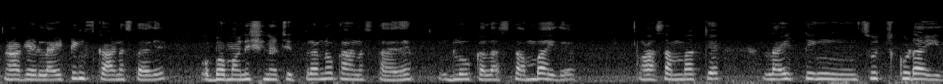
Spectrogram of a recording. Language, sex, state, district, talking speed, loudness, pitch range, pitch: Kannada, female, Karnataka, Shimoga, 135 wpm, -23 LUFS, 225-255 Hz, 235 Hz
